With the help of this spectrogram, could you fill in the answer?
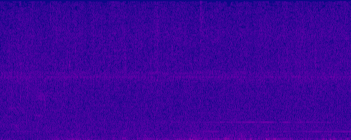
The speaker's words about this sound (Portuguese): Porém, a chuva começou a cair.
